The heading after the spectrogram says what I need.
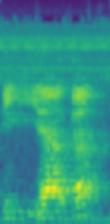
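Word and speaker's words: إياك: memohon pertolongan itu artinya iyyaka bittasydid adanya ada tasbihnya dan ditekan pelafalannya kalau kemudian ditafsif Wa iyyaka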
